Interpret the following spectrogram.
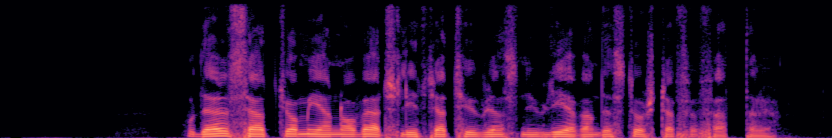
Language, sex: Swedish, male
